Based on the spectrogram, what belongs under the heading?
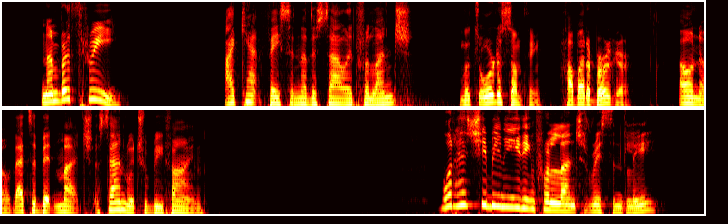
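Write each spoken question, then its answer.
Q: What has she been eating for lunch recently?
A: Salad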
